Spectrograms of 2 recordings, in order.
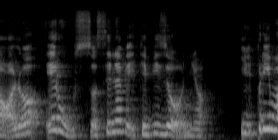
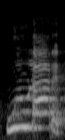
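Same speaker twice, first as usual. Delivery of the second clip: howling; 9 semitones higher, 6 dB louder than usual. Shown as a demonstration. Mimics howl in the verb.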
